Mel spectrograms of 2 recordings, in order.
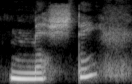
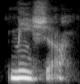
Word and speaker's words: Misha: The third one is about Mishti. No, I know how to say her name. Misha. The third one's about Misha.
